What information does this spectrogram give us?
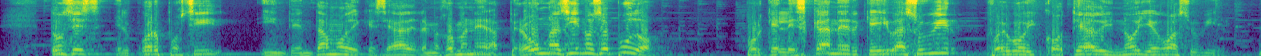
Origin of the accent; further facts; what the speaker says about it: Puno, Peru; born there; soy chalaco por derecho de matrimonio, pero he nacido en Puno.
